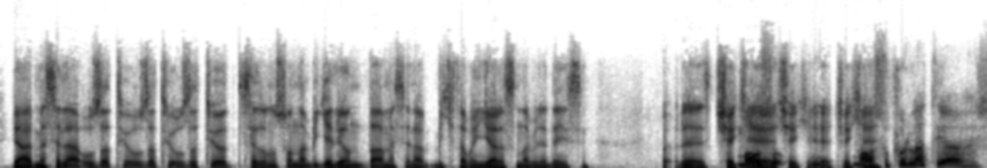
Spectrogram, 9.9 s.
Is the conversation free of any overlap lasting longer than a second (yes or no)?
no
